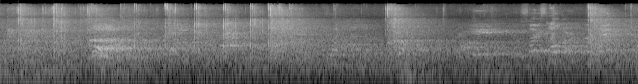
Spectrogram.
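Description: A crowd murmurs and voices call out in a large echoing hall.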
